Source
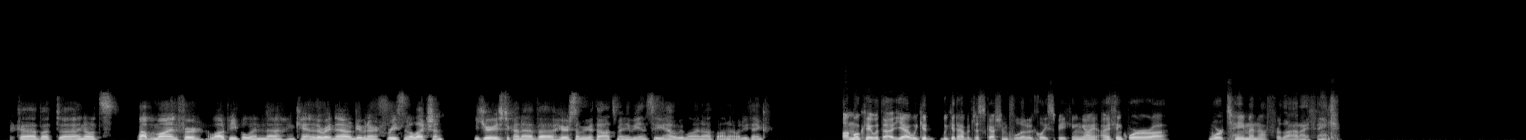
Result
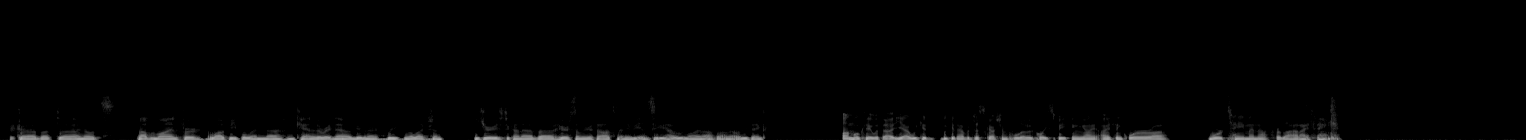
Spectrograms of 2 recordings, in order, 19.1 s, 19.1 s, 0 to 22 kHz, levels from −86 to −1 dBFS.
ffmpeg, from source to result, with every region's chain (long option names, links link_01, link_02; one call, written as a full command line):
ffmpeg -i in.wav -filter_complex "[0:a]asettb=1/sr,asplit=3[link_01][link_02][link_03];[link_01]atrim=end=4.274[link_04];[link_02]atrim=start=4.27:end=5.51,asetpts=PTS-STARTPTS,afade=type=in:duration=0.004:curve=qsin,afade=type=out:start_time=1.236:duration=0.004:curve=qsin,tiltshelf=frequency=970:gain=6.5,aeval=exprs='val(0)+0.0224*(sin(2*PI*50*n/s)+sin(2*PI*2*50*n/s)/2+sin(2*PI*3*50*n/s)/3+sin(2*PI*4*50*n/s)/4+sin(2*PI*5*50*n/s)/5)':channel_layout=same[link_05];[link_03]atrim=start=5.506[link_06];[link_04][link_05]acrossfade=duration=0.004:curve1=hsin:curve2=qsin[link_07];[link_07][link_06]acrossfade=duration=0.004:curve1=qsin:curve2=hsin,asettb=1/sr,asplit=3[link_08][link_09][link_10];[link_08]atrim=end=7.734[link_11];[link_09]atrim=start=7.73:end=9.26,asetpts=PTS-STARTPTS,afade=type=in:duration=0.004:curve=qsin,afade=type=out:start_time=1.526:duration=0.004:curve=qsin,acompressor=threshold=-32dB:ratio=4:attack=3.2:release=140:knee=1:detection=peak,asplit=2[link_12][link_13];[link_13]adelay=25,volume=-4dB[link_14];[link_12][link_14]amix=inputs=2:normalize=0,atrim=end_sample=67473[link_15];[link_10]atrim=start=9.256[link_16];[link_11][link_15]acrossfade=duration=0.004:curve1=hsin:curve2=qsin[link_17];[link_17][link_16]acrossfade=duration=0.004:curve1=qsin:curve2=hsin,firequalizer=gain_entry='entry(180,0);entry(320,6);entry(560,-9);entry(1600,-24)':delay=0.05:min_phase=1,acompressor=threshold=-36dB:ratio=6,volume=1dB" out.wav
